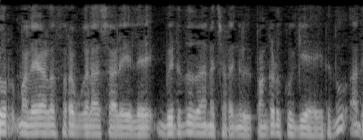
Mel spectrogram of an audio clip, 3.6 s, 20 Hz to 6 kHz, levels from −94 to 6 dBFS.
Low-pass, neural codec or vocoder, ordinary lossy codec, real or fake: 5.4 kHz; none; none; real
